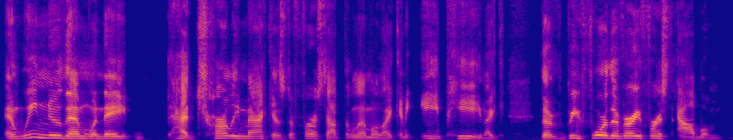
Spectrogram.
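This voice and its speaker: A man's voice: on the high side, lively intonation, dry recording, clean studio sound. Rambling middle-aged man from Philly. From Philadelphia. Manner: rambling storyteller, quick asides. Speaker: podcast co-host. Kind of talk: casual podcast chat.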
